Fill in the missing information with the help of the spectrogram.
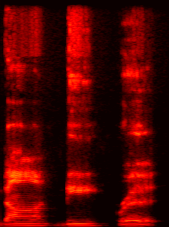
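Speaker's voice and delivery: "down the road" slowly as "dahn di reed"; Bermudian pronunciation. Shown as a demonstration. Breaking it down for listeners, "down the road" slow and Bermudian. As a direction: spell out "down the road" word by word in Bermudian. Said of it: "And they stress everything".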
